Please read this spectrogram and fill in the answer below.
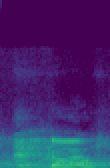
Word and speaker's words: Guile: I'm very pleased to introduce Sharon Joy Guile. Yes, like rhymes with smile.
